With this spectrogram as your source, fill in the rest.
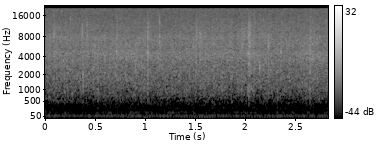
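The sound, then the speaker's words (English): Steady rain falls continuously, a soft, even hiss of drops with faint patters scattered through it, fairly quiet and with no voices. “The day I felt abandoned and alone in the rain, when something else came to find me.”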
